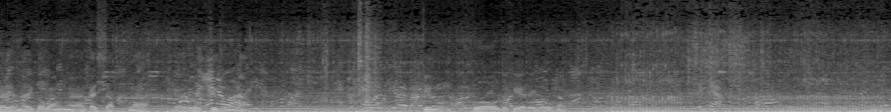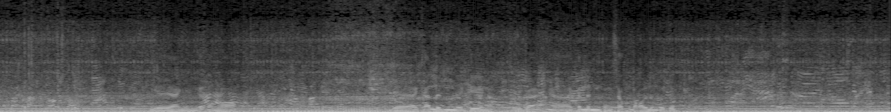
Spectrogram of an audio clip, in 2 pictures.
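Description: Women chatter nearby with animation.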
